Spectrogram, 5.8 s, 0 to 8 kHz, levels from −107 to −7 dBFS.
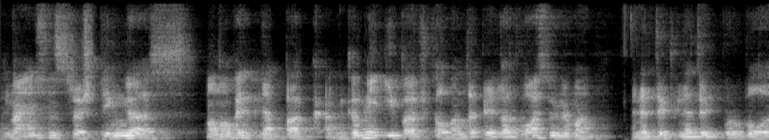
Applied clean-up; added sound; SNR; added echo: neural mask model DeepFilterNet 3.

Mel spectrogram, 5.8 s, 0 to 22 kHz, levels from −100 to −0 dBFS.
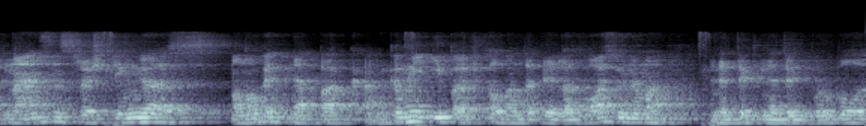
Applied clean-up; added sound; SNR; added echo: neural separator model SepFormer DNS4.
